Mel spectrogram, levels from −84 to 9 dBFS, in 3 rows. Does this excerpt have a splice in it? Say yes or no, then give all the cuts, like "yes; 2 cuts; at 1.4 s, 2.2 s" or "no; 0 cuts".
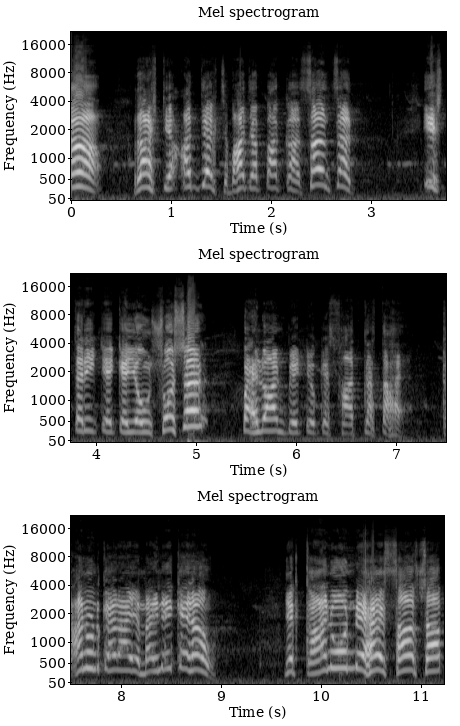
no; 0 cuts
